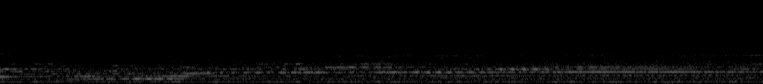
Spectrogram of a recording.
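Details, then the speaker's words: Air Wizard Pro 20" floor fan on low (Breeze) setting: a thin, steady motor whine rides over the airflow, its pitch wandering a little. The owner suspects the motor is undersized for the blade. "this van unfortunately has a motor wine issue which again goes back to what what I said about it's undersized motor for this blade"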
